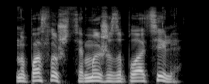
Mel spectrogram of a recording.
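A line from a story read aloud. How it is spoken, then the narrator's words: Through clenched teeth. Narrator (Russian): процедил Алекс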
